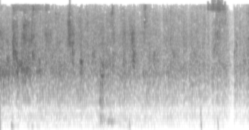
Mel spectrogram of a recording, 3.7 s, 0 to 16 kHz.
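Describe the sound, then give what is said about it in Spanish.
An audience at the Desafíos 2025 forum applauds the three panelists of a round table, a dense, even wash of many hands clapping that holds at a fairly loud level for the whole stretch and fades slightly toward the end, with no voices. “Pues yo creo que los tres han merecido un fuerte aplauso por esta mesa redonda.”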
